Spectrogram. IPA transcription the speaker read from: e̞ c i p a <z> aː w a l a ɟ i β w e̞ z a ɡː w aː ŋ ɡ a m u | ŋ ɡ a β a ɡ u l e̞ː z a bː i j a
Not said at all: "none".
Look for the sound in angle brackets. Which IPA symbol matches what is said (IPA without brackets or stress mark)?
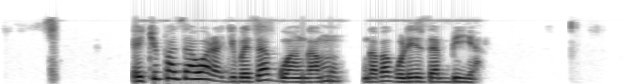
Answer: z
